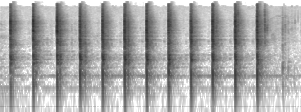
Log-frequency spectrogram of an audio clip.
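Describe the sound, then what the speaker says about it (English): Eleven sharp hammer strikes drive a piece through wood while building a traditional Japanese beehive, in a steady, even rhythm, each a crisp wooden knock, close and loud, with the last blow slightly softer. "and then hammer this through"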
